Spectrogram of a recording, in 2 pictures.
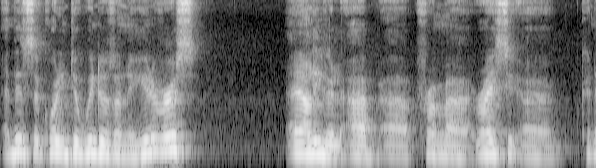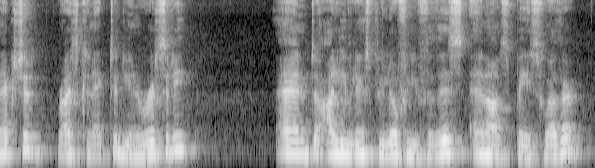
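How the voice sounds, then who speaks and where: A host reading space weather news aloud in a halting way, stumbling over some words. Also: mid-range voice, steady tone. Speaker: video channel host.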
